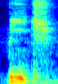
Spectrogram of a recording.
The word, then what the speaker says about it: beach: So the mistake that I often hear is that students will use the E like she vowel instead of the I like sit.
